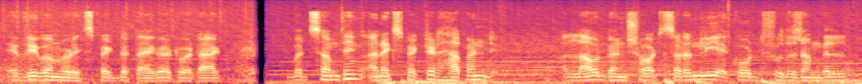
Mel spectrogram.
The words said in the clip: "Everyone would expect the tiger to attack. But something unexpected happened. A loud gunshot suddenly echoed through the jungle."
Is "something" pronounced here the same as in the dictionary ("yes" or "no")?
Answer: no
